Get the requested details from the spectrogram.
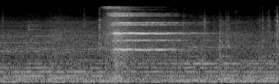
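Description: Metal parts clink against each other.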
